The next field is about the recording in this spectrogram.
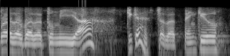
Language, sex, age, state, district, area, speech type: Marathi, male, 45-60, Maharashtra, Nagpur, rural, conversation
